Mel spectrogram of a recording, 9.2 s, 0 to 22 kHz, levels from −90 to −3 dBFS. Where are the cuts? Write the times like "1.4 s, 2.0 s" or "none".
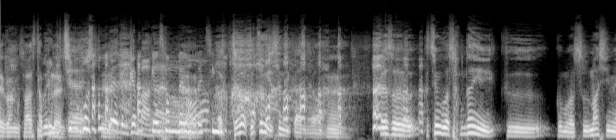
2.7 s

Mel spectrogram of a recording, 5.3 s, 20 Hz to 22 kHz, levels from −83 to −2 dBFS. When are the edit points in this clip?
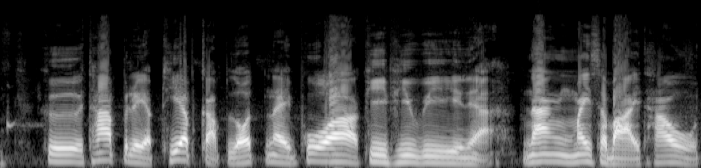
3.8 s

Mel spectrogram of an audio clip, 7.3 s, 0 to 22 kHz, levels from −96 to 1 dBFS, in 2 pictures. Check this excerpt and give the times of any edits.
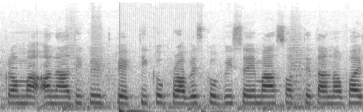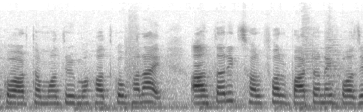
none

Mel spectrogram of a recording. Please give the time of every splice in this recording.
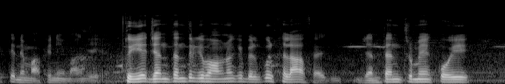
1.0 s

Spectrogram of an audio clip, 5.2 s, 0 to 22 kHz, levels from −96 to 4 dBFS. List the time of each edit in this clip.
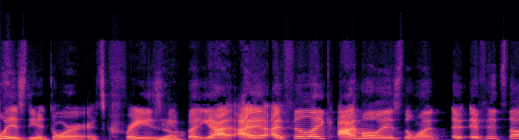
none

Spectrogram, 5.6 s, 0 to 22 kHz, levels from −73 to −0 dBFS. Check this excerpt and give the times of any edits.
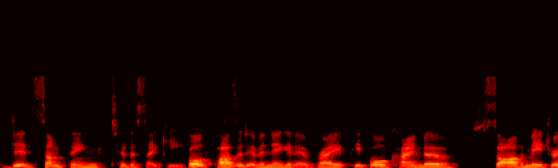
1.8 s

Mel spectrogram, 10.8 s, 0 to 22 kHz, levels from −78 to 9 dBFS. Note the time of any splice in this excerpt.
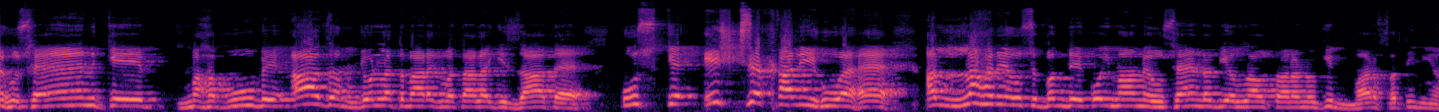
none

